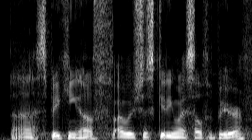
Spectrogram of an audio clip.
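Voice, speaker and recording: A man's voice: fairly low pitch, brisk, slight background noise, natural voice. A man playing a troubled, sardonic writer in an audio drama, speaking in wordy, mannered, slightly hesitant phrases. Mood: courteous, wry.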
